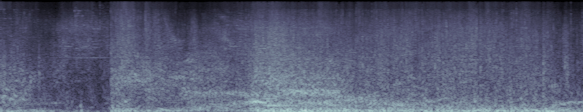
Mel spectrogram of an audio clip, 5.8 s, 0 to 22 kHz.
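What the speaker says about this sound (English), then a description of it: "corpse explosion never gets old" Corpse explosion from the Necromancer class in the Diablo 3 video game, a loud booming burst that swells about a second in and holds as a dense, sustained rumble of blasts through the rest of the clip.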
